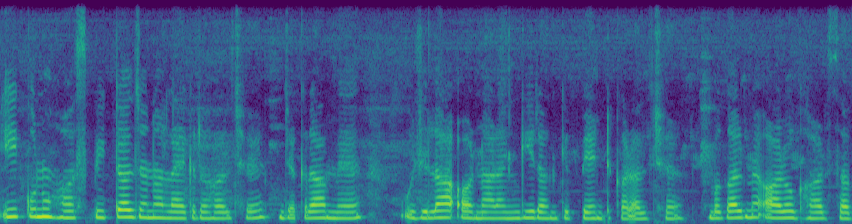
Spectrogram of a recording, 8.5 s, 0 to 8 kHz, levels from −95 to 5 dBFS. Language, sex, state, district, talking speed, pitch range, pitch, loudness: Maithili, female, Bihar, Saharsa, 160 wpm, 220-245 Hz, 230 Hz, -16 LUFS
